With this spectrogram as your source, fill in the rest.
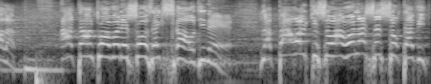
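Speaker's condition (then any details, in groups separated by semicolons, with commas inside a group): No condition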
